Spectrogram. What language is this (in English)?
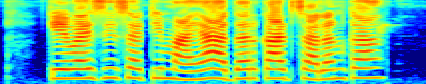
Marathi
